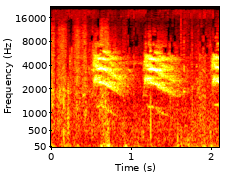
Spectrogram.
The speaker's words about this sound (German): Ha, den Ruf kenne ich. Das war ein Eichelhäher. Das ist dieser hübsche, rotbraune Vogel. Der hat so schwarze und hellblaue Streifen an den Flügeln. Ich habe mal gelesen, dass er zur Familie der Raben gehört.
